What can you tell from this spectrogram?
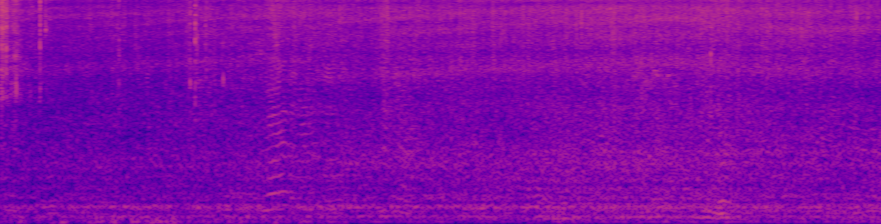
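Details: Many honey bees producing an unbroken low droning buzz, with faint higher whines from individual bees passing close.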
